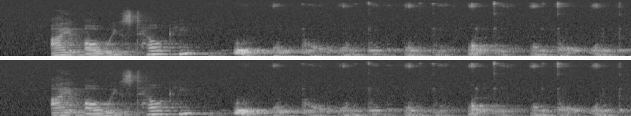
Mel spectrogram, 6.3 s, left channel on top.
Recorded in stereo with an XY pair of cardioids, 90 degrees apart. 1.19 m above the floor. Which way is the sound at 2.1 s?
10° left.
